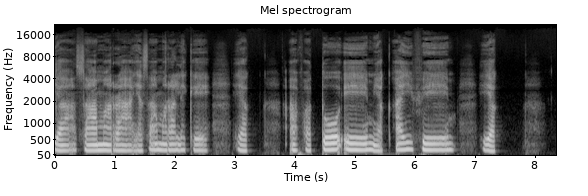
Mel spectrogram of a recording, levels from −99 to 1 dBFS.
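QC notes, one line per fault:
No faults heard anywhere in this speech clip.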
